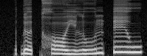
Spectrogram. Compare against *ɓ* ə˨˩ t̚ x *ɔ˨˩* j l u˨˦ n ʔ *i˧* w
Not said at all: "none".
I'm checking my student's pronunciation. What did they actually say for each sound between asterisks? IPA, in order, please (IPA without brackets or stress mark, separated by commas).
ɗ, ɔ˨˩, e˧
